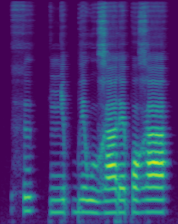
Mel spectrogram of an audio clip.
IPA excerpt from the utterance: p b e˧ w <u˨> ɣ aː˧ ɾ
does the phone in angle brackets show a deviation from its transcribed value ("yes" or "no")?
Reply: no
